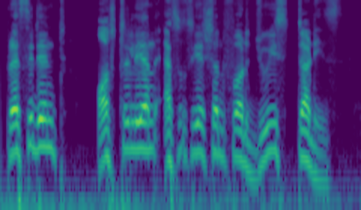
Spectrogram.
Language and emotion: Bengali, neutral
